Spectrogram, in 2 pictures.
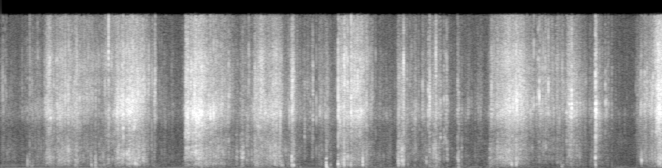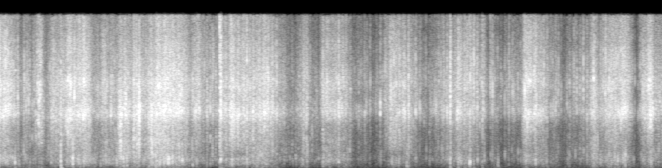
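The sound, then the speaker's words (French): Footsteps crunch and crackle through a carpet of dry dead leaves and dried twigs on a woodland floor in a steady, irregular rhythm, with a low droning hum underneath during the first half. “Tapis de feuilles mortes.”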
